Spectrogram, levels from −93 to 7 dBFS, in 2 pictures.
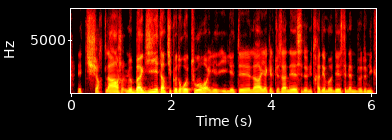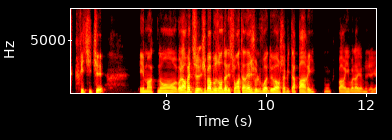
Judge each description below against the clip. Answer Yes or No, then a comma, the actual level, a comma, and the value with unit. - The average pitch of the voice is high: No, low, 120 Hz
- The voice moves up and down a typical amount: Yes, average, 3.5 semitones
